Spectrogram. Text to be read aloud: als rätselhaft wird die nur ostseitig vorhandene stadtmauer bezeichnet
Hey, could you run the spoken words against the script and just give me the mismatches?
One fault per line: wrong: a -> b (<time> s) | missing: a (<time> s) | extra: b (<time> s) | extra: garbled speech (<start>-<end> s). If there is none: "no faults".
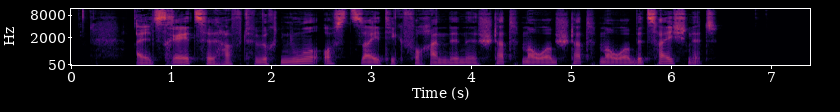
missing: die (2.1 s)
extra: stadtmauer (4.8 s)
